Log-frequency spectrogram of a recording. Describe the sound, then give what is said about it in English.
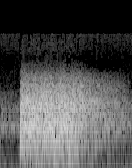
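A squad fires a rifle volley as a funeral salute: one sharp, loud crack followed by a long rumbling tail that slowly fades away. “Floyd's squad stood straight and tall, ready to honor him with a volley from their rifles. Ready! Fire!”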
